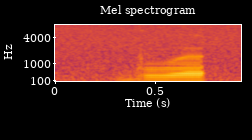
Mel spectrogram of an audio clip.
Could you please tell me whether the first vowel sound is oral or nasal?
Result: oral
